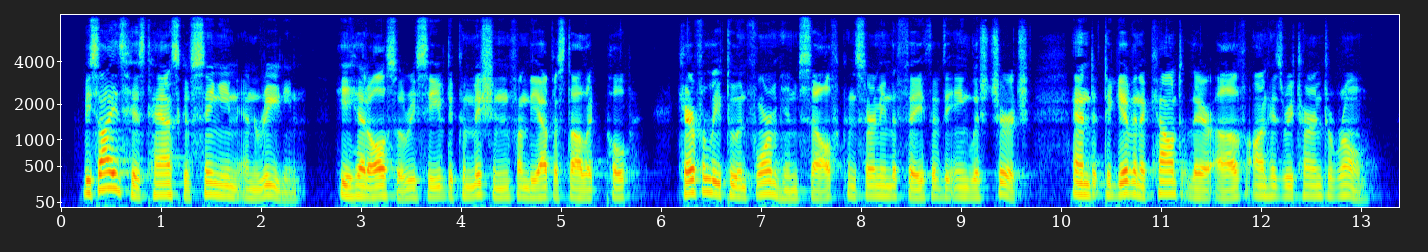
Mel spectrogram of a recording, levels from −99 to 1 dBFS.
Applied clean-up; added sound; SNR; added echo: none; none; none; none.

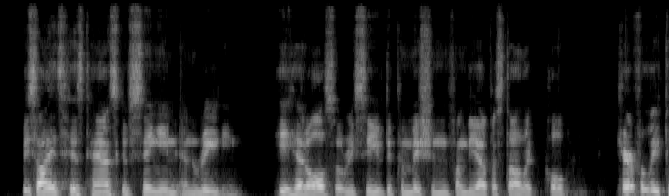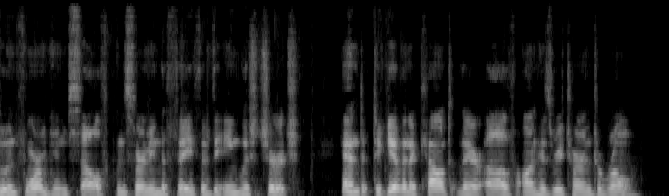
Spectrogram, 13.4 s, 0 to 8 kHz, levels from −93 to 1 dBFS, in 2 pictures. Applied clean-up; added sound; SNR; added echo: neural mask model DeepFilterNet 3.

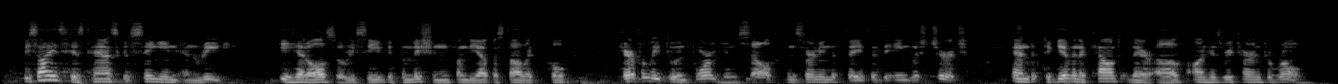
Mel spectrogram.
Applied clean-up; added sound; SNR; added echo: classical method WPE with log-MMSE.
